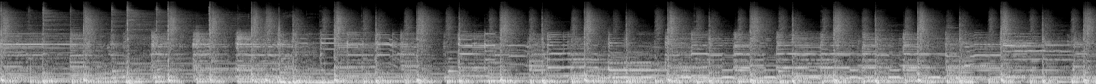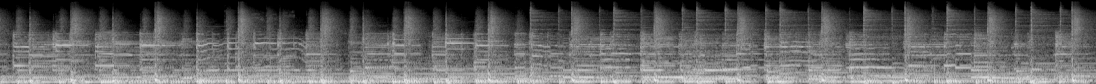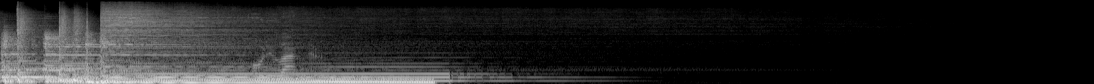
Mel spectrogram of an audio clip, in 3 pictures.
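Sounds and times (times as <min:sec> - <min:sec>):
blues shuffle country music: 0:00.0 - 0:26.8.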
